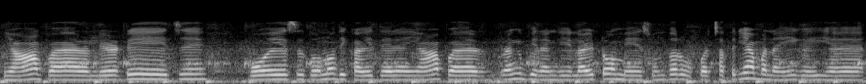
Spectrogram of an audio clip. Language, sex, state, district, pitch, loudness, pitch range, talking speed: Hindi, female, Rajasthan, Bikaner, 210 Hz, -16 LUFS, 205-230 Hz, 145 wpm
